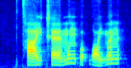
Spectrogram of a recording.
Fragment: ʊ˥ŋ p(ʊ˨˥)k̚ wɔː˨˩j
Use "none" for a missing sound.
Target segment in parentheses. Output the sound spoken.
ʊ˨˥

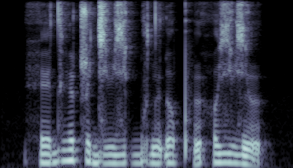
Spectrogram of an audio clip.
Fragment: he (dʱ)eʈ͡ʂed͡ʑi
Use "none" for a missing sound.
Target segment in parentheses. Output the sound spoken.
dʱ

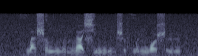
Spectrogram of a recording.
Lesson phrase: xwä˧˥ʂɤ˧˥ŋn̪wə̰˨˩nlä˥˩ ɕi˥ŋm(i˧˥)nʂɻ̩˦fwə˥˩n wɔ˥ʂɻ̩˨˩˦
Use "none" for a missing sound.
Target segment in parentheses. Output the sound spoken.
ḭ˨˩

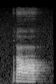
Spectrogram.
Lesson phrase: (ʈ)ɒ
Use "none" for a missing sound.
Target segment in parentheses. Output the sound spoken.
ɾ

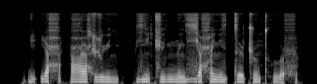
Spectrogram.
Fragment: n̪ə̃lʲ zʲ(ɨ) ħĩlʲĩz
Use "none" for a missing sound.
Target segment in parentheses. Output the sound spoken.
ɨ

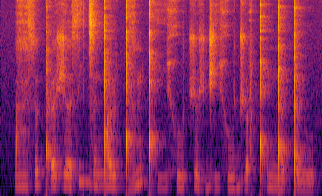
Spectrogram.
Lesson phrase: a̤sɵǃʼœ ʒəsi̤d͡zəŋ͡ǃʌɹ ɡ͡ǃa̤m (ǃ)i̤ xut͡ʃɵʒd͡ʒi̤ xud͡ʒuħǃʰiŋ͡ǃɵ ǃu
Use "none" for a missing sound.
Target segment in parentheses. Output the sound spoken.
ǃʰ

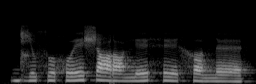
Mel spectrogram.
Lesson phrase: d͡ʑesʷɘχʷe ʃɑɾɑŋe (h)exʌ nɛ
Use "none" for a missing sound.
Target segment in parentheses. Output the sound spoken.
h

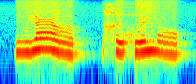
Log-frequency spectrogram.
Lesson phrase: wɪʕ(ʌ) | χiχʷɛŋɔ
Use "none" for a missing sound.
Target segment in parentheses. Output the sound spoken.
ʌ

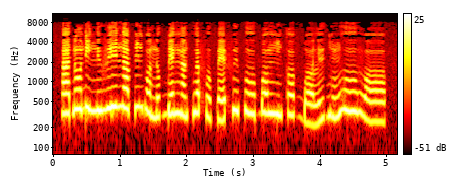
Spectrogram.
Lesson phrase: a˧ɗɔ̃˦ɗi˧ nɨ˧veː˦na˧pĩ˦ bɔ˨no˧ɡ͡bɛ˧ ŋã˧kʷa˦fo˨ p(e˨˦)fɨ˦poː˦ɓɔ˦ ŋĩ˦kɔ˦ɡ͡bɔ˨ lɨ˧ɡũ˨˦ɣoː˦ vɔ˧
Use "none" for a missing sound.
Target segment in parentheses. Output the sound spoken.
ɛ˨˦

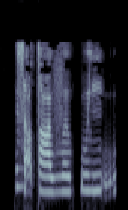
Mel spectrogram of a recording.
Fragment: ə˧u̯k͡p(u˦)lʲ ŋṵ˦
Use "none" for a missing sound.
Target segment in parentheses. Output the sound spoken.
u˦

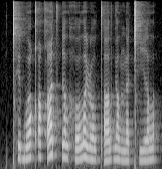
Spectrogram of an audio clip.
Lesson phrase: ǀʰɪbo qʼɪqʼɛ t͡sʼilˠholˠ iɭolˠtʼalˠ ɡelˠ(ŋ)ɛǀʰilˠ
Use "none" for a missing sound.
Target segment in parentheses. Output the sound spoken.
ŋ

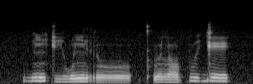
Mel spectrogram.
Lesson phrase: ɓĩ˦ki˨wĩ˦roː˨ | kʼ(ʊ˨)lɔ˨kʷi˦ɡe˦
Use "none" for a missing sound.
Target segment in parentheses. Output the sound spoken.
ʊ˨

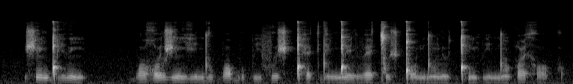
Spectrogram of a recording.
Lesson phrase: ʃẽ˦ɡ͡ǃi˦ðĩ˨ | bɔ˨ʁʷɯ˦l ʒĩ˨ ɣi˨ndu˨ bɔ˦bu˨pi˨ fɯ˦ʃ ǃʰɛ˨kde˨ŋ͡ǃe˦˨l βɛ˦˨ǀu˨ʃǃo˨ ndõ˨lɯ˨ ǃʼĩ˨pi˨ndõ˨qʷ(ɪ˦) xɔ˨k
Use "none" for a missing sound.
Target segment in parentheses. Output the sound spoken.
i˦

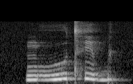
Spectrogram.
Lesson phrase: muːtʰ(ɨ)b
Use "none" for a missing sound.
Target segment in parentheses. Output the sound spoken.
ɪ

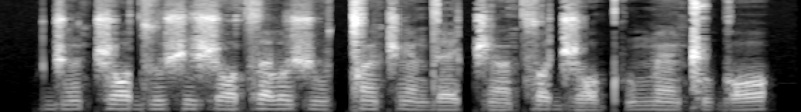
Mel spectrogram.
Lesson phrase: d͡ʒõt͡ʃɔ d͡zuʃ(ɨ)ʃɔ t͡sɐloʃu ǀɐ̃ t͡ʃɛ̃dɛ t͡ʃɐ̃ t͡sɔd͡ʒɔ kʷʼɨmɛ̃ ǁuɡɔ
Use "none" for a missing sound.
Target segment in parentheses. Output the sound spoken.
ɨ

